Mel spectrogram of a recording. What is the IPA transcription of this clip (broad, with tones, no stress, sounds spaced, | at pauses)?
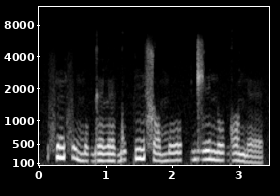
f ũ˦ f u˦˨ m o˨ ɡ ɛ˨ l ɛ˨ ɡ u˧ k ĩ˦ s ɔ˧ m o˦ | d͡ʒ e˦ n o˧ ɡ ɔ˧ n ɛ˨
